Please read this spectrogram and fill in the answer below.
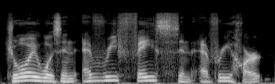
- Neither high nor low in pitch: Yes, medium, 150 Hz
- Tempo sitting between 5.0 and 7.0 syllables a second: No, 4.8 syllables/s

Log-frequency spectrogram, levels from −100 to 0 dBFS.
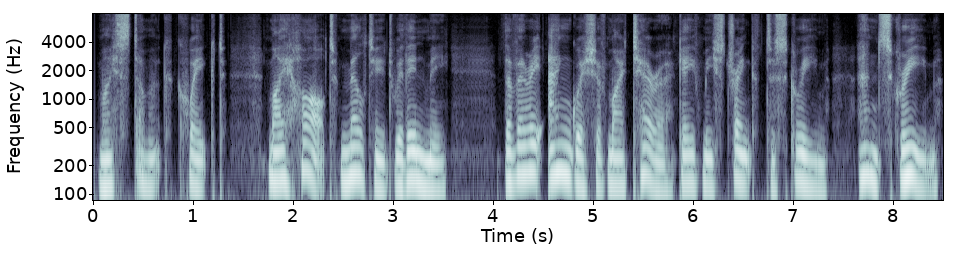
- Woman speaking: No, male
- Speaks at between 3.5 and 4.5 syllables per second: Yes, 4.0 syllables/s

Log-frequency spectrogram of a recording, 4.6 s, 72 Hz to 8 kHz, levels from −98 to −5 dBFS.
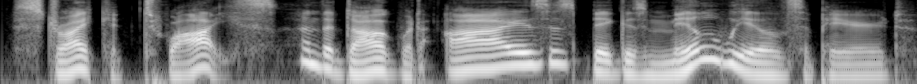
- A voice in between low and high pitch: Yes, medium, 155 Hz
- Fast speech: No, average, 185 wpm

